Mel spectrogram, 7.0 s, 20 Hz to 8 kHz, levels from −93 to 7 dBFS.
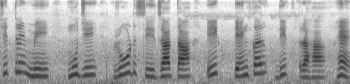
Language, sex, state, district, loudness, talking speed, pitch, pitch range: Hindi, female, Madhya Pradesh, Katni, -20 LUFS, 95 wpm, 225 Hz, 215-275 Hz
